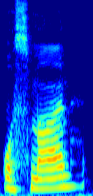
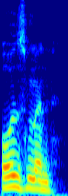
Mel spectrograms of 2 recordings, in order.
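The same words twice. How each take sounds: First: The name is said with its original pronunciation. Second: The name is said with an anglicized pronunciation. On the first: This is how the name's owner says it. The speaker calls it right. "I would pronounce my name Usman" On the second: This is how others at school said the name. The speaker calls it wrong. "this is what I was called in schools"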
